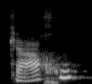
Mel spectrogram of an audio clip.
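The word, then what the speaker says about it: carro: effectivement ça veut dire avec le 2 R on a un R raclé carou et ici quand il est tout seul et en milieu de mot on va voir karou.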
